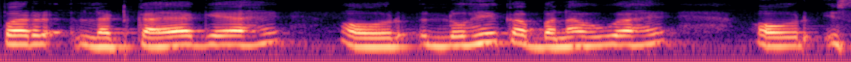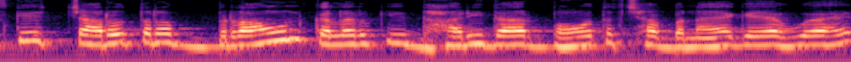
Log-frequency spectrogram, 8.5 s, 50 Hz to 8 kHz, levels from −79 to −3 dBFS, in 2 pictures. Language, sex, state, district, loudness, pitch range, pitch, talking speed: Hindi, male, Bihar, Madhepura, -15 LUFS, 200-235 Hz, 215 Hz, 170 wpm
